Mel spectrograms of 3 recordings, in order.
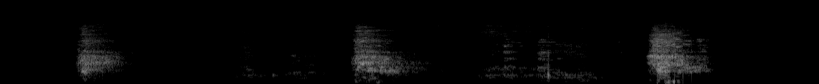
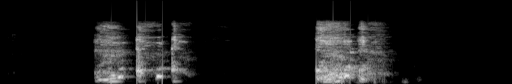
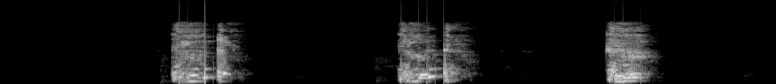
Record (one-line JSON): {"exhalation_length": "8.2 s", "exhalation_amplitude": 2919, "exhalation_signal_mean_std_ratio": 0.35, "cough_length": "5.1 s", "cough_amplitude": 29507, "cough_signal_mean_std_ratio": 0.38, "three_cough_length": "7.8 s", "three_cough_amplitude": 32364, "three_cough_signal_mean_std_ratio": 0.34, "survey_phase": "alpha (2021-03-01 to 2021-08-12)", "age": "18-44", "gender": "Female", "wearing_mask": "No", "symptom_cough_any": true, "symptom_fatigue": true, "smoker_status": "Never smoked", "respiratory_condition_asthma": false, "respiratory_condition_other": false, "recruitment_source": "Test and Trace", "submission_delay": "2 days", "covid_test_result": "Positive", "covid_test_method": "RT-qPCR", "covid_ct_value": 19.7, "covid_ct_gene": "N gene", "covid_ct_mean": 20.2, "covid_viral_load": "240000 copies/ml", "covid_viral_load_category": "Low viral load (10K-1M copies/ml)"}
